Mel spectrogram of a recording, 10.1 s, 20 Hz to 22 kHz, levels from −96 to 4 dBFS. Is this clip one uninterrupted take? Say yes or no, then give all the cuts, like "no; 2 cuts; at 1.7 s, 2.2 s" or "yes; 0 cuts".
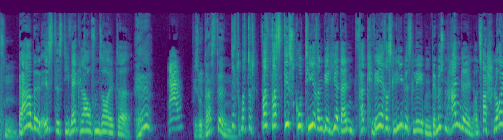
yes; 0 cuts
